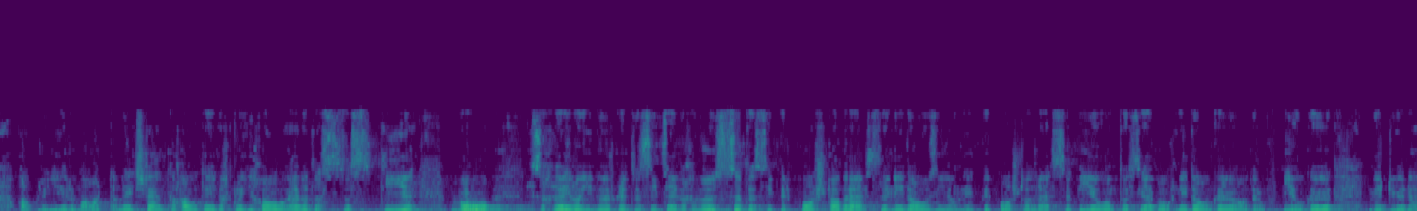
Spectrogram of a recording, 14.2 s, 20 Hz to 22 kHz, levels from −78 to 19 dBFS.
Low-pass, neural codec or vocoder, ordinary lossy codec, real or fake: none; vocoder, 22.05 kHz, 80 mel bands, HiFi-GAN; none; fake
